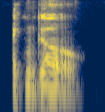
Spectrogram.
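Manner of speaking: stress on go, can kept light and reduced. Explaining which words take stress in 'i can go': stress on go. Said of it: "Go, yes, we stress it. So we say".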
